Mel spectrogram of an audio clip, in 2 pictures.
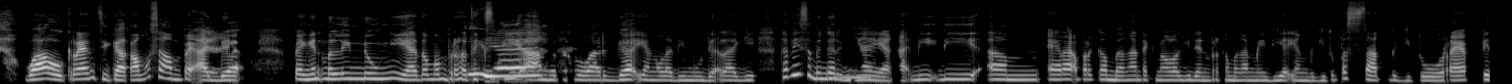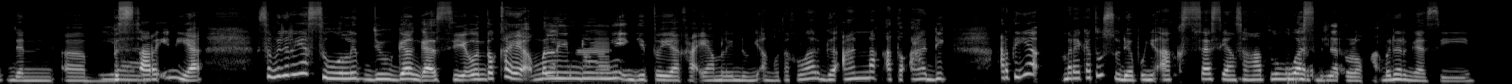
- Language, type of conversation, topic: Indonesian, podcast, Bagaimana pengalaman kamu menemukan kembali serial televisi lama di layanan streaming?
- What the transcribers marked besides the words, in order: in English: "rapid"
